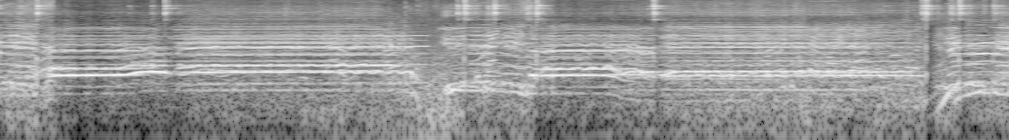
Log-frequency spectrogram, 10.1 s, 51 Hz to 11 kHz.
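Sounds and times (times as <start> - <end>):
group singing gospel song: 0.0 - 10.0.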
